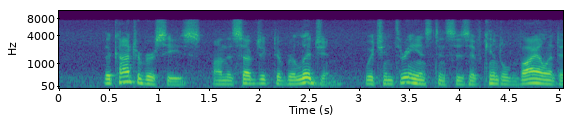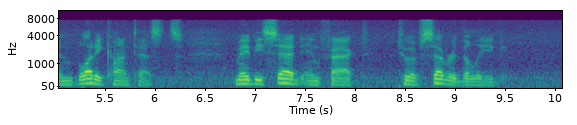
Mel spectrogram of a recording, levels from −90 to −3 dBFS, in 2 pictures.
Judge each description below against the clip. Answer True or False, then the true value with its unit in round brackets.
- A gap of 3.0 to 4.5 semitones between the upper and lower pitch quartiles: True (4.2 semitones)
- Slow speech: False (160 wpm)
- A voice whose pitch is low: True (120 Hz)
